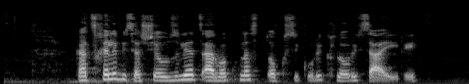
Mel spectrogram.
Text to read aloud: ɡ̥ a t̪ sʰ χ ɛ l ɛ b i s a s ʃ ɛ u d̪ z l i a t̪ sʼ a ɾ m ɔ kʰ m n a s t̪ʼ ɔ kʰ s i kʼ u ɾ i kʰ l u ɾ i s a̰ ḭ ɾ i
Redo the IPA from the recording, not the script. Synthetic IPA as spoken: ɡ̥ a t̪ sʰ χ ɛ l ɛ b i s a s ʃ ɛ u d̪ z l i a t̪ sʼ a ɾ m ɔ kʰ m n a s t̪ʼ ɔ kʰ s i kʼ u ɾ i kʰ l ɔ ɾ i s a̰ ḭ ɾ i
